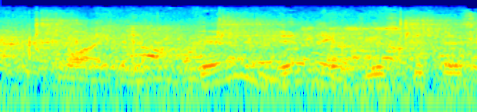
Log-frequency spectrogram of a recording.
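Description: Crowd chatter: many voices talking over one another, echoing in a large indoor hall.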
